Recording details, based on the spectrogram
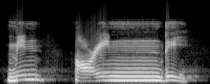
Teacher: نون ساکنے کے بعد عین آ جائے تو پھر کیا کریں گے؟ نون کو ظاہر کر کے پڑھا جائے گا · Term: اظہار حلقی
